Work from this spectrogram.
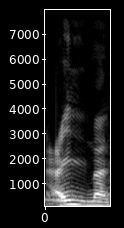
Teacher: আইন গলার মধ্য অংশ থেকে উচ্চারণ করবা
